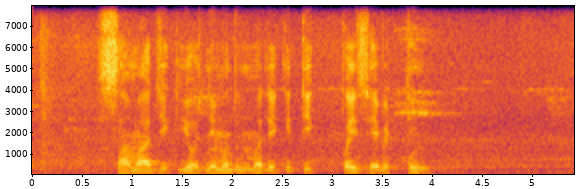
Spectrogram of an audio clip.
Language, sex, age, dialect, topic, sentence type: Marathi, male, 25-30, Varhadi, banking, question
